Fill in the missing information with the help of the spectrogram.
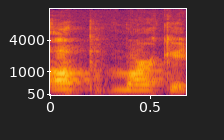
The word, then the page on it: upmarket: American English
